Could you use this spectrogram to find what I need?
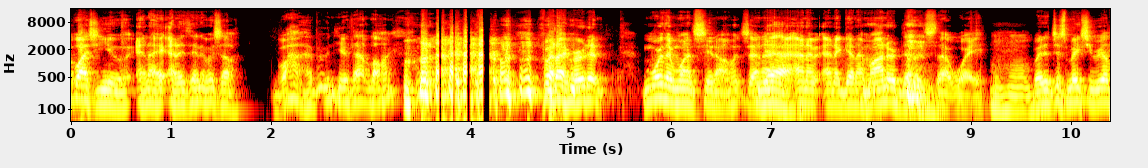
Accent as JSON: {"language": "English", "region": "Southern California", "country": "United States", "tie": "born or raised there", "said": "I grew up in Southern California"}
